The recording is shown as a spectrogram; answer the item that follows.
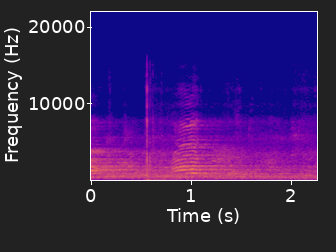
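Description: A judoka hitting the tatami mat as she is thrown: one sharp thud about half a second in. A voice shouts from the hall just after it.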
